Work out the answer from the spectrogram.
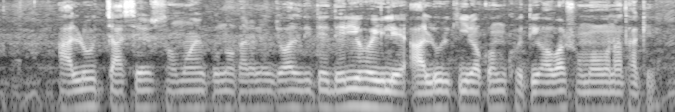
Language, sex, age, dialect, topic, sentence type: Bengali, male, 18-24, Rajbangshi, agriculture, question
